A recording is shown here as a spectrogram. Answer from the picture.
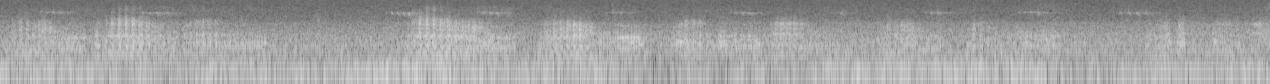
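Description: Birds calling: a series of harsh, raspy calls about every second. A short high note repeats in the background.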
